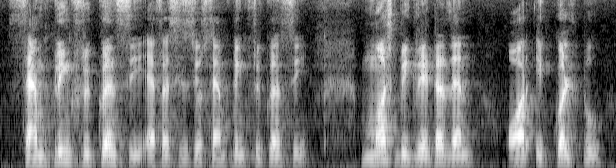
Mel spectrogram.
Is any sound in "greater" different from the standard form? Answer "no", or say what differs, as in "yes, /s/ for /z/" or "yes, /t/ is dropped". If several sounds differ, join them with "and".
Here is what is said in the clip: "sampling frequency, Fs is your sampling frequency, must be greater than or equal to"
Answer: no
